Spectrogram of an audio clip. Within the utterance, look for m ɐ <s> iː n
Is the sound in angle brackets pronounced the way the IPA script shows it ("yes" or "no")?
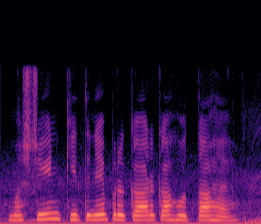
no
